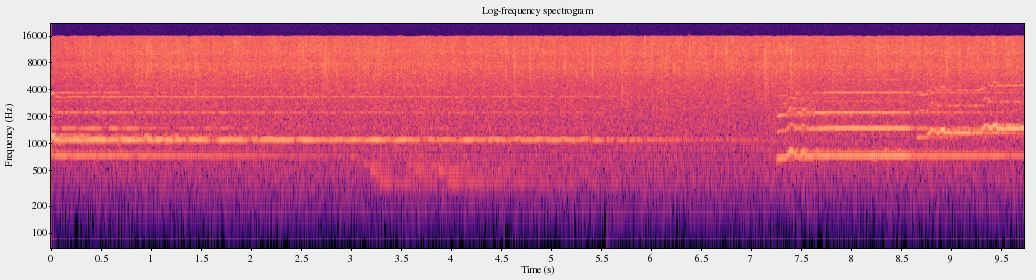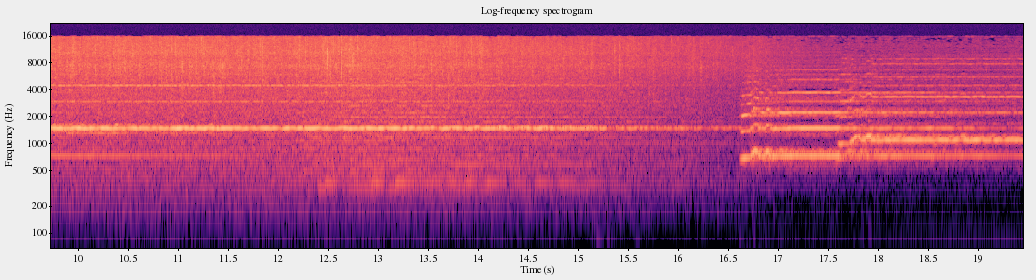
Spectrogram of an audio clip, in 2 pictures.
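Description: Background music: a slow melody of long held, flute-like notes that slide up into pitch, in phrases that start afresh about seven seconds in and again near the end, over a steady hiss.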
